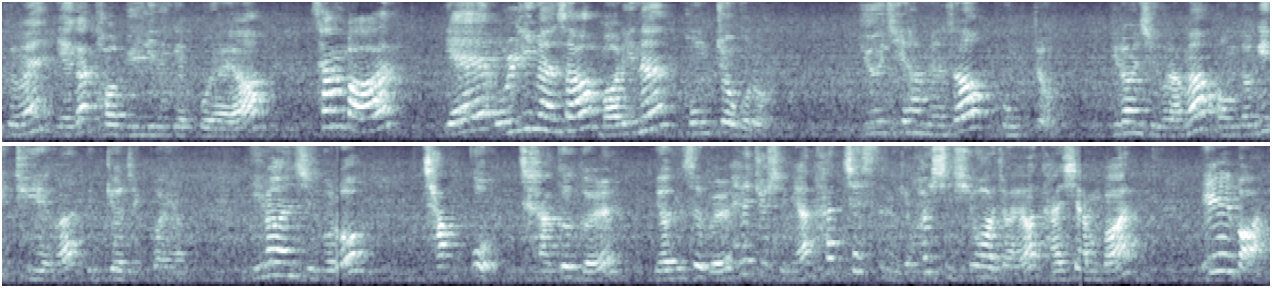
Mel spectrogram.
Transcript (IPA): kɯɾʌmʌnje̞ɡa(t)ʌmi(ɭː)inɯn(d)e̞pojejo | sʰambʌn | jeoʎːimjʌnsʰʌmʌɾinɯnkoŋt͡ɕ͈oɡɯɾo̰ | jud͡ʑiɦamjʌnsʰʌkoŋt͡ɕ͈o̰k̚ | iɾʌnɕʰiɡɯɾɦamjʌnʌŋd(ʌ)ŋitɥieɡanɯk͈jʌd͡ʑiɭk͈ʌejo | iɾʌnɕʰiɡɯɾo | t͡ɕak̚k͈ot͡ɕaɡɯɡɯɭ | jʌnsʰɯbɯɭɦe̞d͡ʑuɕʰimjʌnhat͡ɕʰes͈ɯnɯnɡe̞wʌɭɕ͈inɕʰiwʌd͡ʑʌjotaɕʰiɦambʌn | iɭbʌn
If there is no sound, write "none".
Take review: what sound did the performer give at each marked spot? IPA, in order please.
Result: t, ʎː, ɡ, ʌ

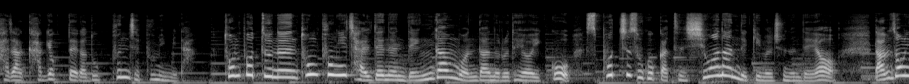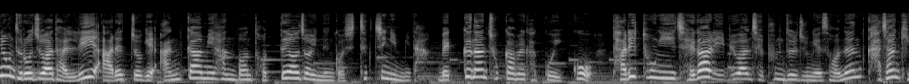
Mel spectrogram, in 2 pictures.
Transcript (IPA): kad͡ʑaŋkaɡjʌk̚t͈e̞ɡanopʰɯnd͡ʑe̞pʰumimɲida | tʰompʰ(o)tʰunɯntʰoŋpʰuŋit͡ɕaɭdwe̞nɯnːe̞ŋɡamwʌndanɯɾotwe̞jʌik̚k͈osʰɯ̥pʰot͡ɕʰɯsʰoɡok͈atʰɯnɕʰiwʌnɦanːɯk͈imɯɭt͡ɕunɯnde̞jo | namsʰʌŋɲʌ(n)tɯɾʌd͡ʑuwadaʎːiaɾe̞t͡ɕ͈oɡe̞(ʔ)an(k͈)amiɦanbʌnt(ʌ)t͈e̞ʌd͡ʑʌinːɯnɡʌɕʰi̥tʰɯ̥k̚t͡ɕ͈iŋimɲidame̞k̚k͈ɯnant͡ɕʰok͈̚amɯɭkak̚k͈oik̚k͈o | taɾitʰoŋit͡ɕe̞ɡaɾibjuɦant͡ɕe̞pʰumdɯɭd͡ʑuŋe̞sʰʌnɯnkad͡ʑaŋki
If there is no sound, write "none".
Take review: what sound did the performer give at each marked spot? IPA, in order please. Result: o, ŋ, ʔ, k͈, ʌ

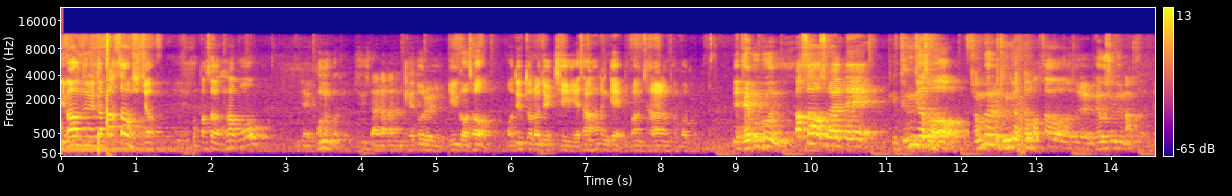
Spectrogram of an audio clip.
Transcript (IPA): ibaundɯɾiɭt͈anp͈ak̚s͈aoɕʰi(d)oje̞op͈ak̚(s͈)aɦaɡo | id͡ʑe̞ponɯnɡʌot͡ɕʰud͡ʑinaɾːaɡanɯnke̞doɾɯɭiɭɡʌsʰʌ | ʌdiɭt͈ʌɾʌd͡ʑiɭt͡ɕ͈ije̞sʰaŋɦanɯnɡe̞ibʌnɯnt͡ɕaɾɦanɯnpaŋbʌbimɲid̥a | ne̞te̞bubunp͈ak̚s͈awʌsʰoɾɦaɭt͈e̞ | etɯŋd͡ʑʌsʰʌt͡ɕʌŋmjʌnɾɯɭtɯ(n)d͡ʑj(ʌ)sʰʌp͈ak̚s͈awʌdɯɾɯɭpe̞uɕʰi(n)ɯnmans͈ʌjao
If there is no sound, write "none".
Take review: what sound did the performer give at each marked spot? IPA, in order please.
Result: d͡ʑ, s͈, ŋ, ʌ, m

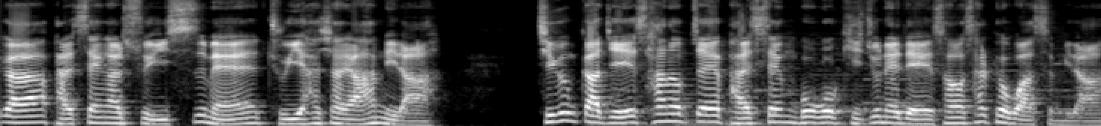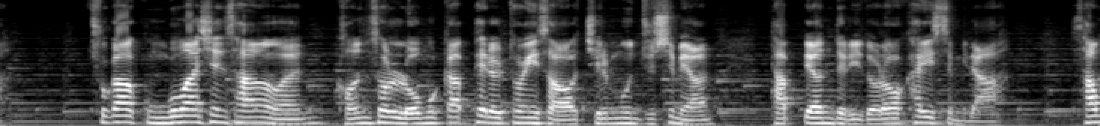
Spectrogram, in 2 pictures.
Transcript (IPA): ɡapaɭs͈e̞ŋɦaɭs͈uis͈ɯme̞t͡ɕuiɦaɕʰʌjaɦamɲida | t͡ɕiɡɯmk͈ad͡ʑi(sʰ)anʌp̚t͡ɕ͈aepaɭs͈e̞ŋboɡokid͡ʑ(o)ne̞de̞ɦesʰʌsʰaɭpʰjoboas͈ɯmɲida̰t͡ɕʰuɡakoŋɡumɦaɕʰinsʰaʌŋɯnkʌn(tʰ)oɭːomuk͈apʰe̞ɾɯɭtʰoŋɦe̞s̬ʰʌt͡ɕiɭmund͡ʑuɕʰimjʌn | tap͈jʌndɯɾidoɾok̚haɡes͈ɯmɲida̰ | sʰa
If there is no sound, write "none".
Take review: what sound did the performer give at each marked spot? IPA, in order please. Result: sʰ, u, sʰ

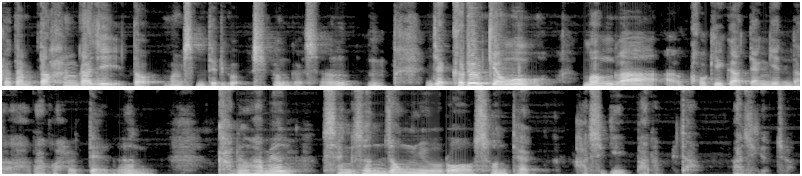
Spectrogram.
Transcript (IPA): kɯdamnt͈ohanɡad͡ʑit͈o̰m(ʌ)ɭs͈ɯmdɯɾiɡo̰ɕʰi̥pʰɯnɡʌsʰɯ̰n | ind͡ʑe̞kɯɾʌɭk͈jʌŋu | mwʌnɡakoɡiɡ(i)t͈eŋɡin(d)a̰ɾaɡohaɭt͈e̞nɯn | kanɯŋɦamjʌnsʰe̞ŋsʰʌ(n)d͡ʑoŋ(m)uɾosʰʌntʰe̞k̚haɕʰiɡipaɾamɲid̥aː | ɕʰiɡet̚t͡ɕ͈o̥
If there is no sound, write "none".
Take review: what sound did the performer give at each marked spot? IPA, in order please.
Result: a, a, d, n, ɲ

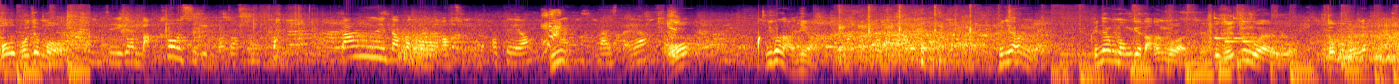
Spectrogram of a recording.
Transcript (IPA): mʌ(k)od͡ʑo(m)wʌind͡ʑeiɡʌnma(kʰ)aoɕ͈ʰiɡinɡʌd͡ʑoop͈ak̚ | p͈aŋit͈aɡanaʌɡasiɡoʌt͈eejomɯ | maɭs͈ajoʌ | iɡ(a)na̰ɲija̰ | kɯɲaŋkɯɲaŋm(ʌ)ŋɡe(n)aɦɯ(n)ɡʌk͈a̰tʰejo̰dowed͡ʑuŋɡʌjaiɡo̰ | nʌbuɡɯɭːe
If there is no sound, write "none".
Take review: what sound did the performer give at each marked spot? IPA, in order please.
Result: p, m, kʰ, ʌ, ʌ, n, n

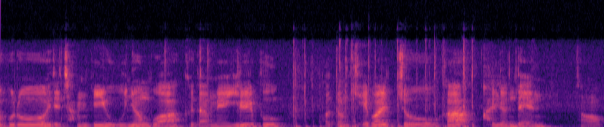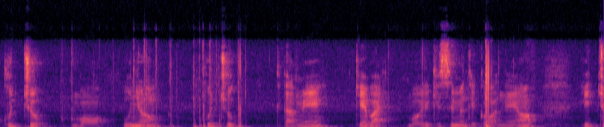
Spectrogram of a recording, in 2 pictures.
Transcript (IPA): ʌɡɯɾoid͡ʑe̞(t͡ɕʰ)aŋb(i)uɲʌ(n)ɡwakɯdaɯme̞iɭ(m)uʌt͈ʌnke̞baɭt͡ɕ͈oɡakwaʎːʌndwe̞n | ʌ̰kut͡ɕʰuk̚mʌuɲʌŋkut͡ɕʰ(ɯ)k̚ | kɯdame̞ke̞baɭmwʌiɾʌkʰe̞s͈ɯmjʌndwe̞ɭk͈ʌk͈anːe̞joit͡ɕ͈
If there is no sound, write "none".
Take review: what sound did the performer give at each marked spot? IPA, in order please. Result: t͡ɕ, i, ŋ, b, u

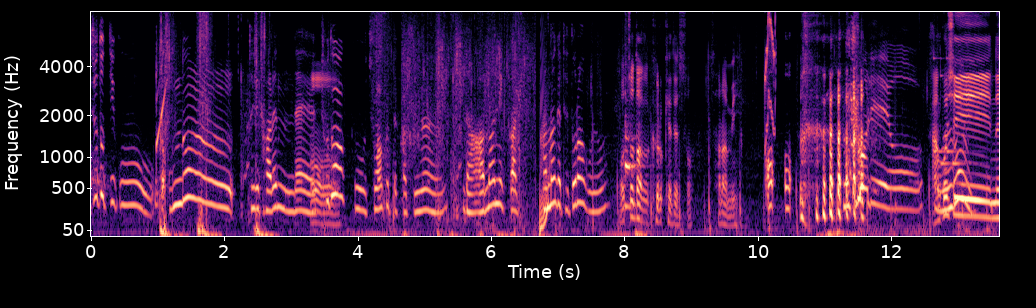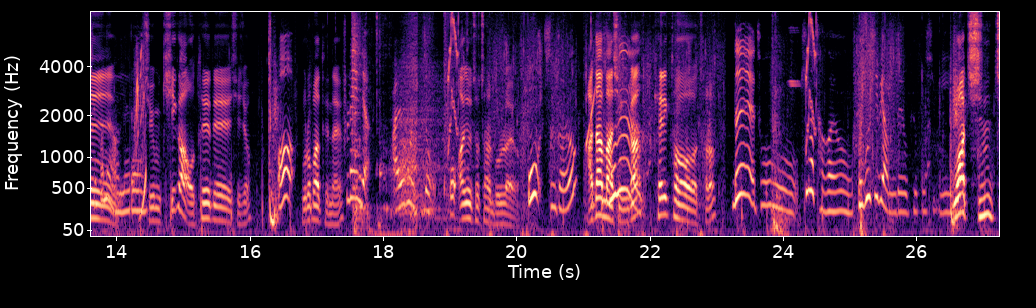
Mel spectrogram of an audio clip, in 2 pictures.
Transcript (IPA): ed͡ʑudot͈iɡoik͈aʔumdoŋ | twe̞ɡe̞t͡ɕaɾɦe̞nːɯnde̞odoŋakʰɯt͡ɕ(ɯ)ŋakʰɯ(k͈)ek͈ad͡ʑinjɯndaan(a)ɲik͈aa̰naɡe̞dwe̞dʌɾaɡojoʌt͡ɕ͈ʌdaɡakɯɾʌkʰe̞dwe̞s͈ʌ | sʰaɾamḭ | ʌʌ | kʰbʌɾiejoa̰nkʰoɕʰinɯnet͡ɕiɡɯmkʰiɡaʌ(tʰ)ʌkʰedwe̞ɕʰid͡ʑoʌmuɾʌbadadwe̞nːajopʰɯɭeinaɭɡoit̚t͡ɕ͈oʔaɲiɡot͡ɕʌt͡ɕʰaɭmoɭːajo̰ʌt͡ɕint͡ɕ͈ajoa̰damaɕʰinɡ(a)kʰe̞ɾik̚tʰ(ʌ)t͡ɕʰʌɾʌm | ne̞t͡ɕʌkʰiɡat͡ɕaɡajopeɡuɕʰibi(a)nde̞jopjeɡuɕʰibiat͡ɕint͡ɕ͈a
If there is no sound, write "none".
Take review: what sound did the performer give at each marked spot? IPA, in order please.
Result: u, t͈, a, tʰ, a, ʌ, a

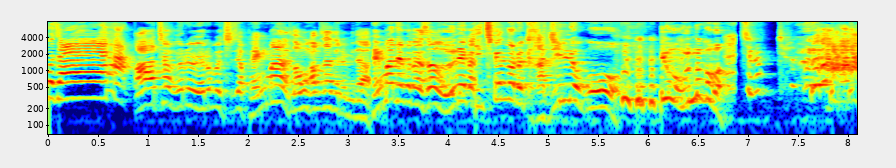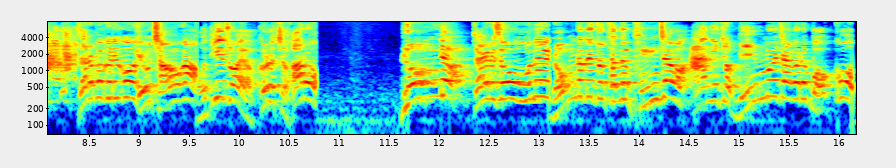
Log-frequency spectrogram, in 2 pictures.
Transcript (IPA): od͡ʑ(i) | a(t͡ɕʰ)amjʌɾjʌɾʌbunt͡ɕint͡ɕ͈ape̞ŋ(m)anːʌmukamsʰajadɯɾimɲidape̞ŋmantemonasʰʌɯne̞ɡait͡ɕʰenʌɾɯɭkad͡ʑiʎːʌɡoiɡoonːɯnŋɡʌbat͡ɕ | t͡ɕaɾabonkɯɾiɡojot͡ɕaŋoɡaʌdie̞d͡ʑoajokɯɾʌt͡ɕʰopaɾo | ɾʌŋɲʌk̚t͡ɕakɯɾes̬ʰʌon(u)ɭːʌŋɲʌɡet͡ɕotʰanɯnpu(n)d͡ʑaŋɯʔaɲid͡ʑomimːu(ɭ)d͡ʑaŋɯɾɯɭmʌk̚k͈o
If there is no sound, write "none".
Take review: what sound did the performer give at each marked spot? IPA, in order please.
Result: a, t͡ɕʰ, m, ɯ, ŋ, ɭ

